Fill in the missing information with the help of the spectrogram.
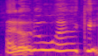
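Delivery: high, pleading mock whimper; imitating sister's teary bewilderment. Sister imitating her drugged sister's high teary plea. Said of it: "you kept saying".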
